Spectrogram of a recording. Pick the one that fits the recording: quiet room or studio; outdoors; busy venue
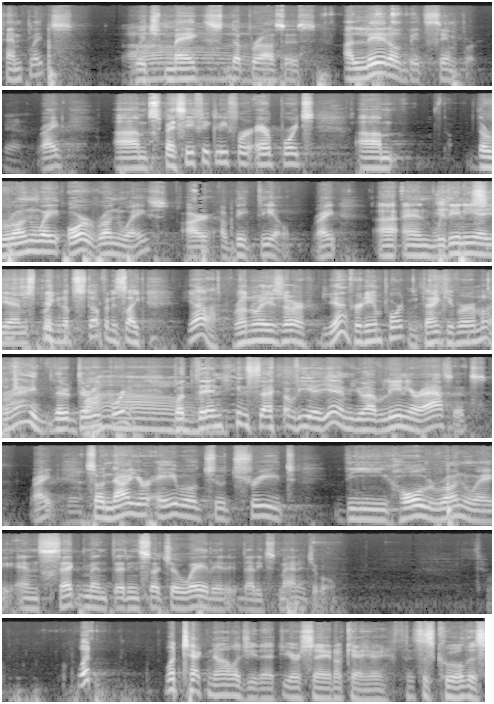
busy venue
